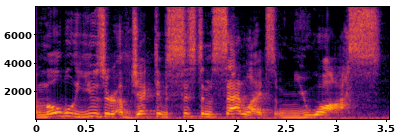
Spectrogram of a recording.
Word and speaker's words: MUOS: This was the third of the Mobile User Objective System satellites, MUOS. He pronounced it much better than I did. Every time I see it, it sounds like mucus to me.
